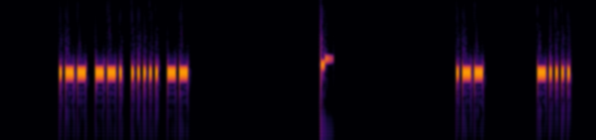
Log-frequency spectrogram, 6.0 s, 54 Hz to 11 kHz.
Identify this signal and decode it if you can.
Morse code, heard as a keyed tone, about 40 wpm, spaced as for 27 wpm, 700 Hz. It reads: WG5M W6
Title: USA Call Signs - 4 Characters - 6x Character Spacing - 40wpm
